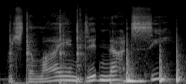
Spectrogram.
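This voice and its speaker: A woman narrating scripted fables with deliberate, theatrical storytelling. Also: on the low side, expressive, heavy background noise. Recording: loud music behind.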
